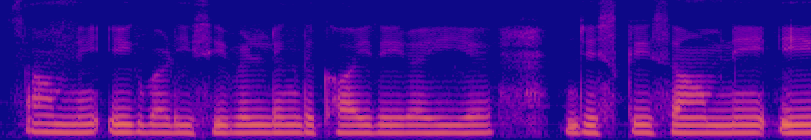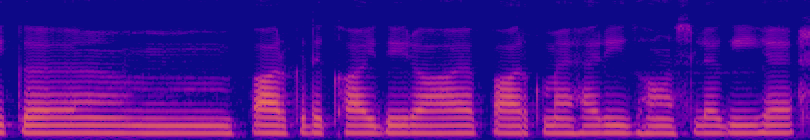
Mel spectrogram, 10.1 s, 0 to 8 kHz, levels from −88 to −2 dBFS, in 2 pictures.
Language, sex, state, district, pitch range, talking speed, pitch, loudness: Hindi, female, Uttar Pradesh, Jalaun, 160-165 Hz, 140 wpm, 165 Hz, -40 LUFS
